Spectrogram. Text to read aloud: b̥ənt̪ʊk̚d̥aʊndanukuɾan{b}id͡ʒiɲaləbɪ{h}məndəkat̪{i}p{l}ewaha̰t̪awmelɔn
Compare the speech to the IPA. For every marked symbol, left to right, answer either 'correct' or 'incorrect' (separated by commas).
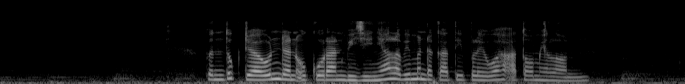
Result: correct, correct, correct, correct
